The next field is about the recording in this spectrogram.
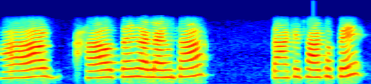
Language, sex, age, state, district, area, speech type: Sindhi, female, 45-60, Delhi, South Delhi, urban, conversation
